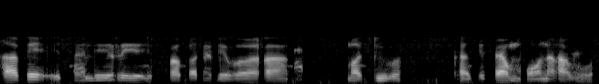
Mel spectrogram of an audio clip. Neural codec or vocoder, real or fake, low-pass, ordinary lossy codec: codec, 16 kHz, 4 kbps, X-Codec, HuBERT features, trained on balanced general audio; fake; 3.6 kHz; none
